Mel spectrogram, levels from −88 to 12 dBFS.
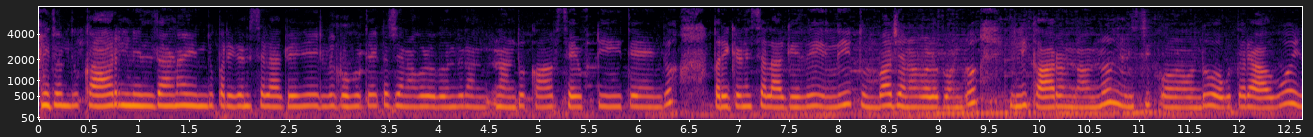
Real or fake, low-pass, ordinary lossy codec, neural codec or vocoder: fake; none; none; codec, 16 kHz, 2 kbps, FunCodec, trained on Chinese and English, 25 frames a second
